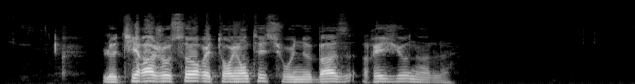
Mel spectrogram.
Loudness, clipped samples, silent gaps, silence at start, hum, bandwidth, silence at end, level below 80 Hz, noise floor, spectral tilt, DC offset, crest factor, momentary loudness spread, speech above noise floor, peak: -14 LUFS; under 0.1%; none; 0.6 s; none; 11.5 kHz; 1.85 s; -52 dBFS; -71 dBFS; -6 dB/octave; under 0.1%; 16 dB; 21 LU; 56 dB; 0 dBFS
